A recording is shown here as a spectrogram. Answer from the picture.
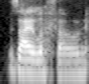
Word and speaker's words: xylophone: Similarly, if you get the Z sound at the beginning of a Greek word, it can be spelled with an X.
